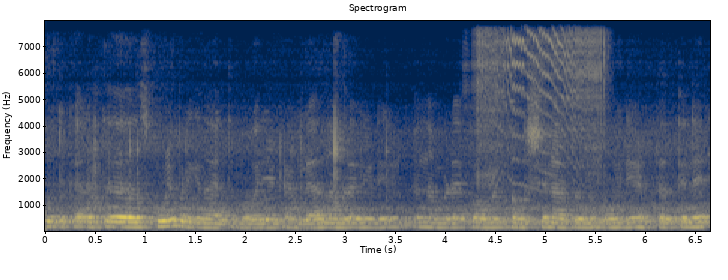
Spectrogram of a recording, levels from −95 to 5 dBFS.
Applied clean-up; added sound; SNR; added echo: none; Door; 18 dB; reverberation time 0.7 s.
